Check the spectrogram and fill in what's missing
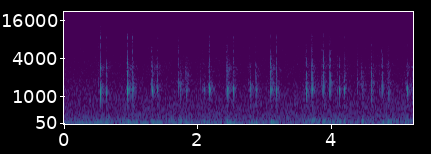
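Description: Both hands type fast with their fingertips on a compact 60% backlit mechanical keyboard with lit plastic keycaps. Each tap is a short, sharp clack centred around 1.2 kHz with brief high ticks, coming in quick uneven bursts over a low, steady background rumble.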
